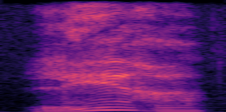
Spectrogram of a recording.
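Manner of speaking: high-pitched, wondering cry of delight; excited exclamation. A narrator's reading. Sender learns the soldier wanted to teach, thrilled. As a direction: echo it high, as if eyes light up. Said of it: "rief Sender, und seine Augen leuchteten".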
